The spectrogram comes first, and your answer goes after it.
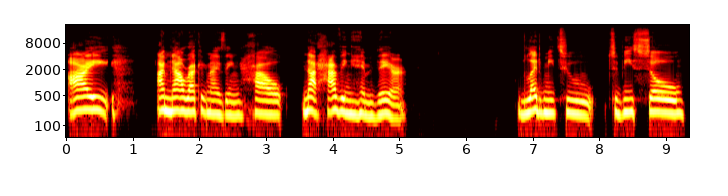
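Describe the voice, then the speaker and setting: A woman's voice: medium pitch, steady tone, extremely slow, fairly bright tone, no room sound. Casting: young woman, raw and emotional, casual slang, dry close recording. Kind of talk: candid personal conversation.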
